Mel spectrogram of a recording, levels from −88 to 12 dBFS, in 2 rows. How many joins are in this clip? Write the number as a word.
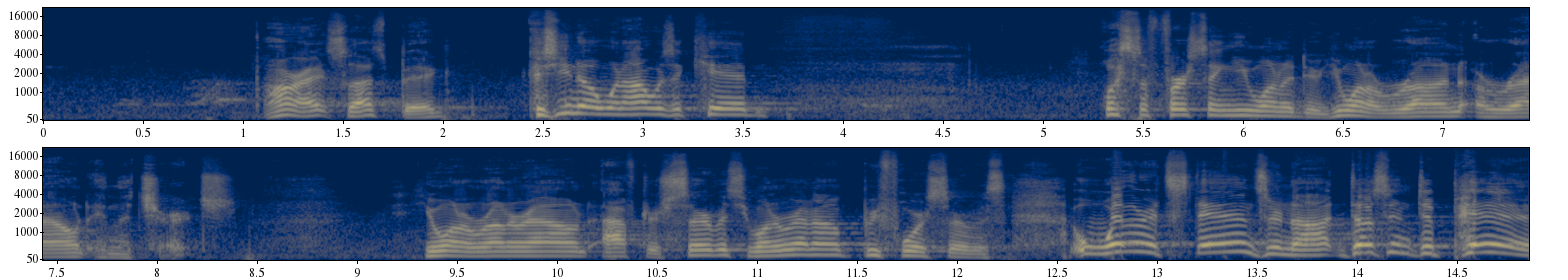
two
